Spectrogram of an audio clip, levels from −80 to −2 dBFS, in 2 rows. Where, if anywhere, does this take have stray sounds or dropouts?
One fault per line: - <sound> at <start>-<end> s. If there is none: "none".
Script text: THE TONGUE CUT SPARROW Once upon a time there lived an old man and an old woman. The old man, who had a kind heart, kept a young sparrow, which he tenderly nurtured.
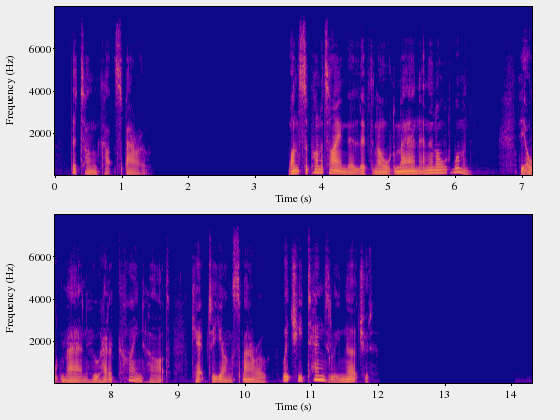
none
